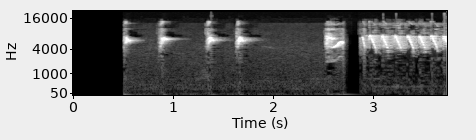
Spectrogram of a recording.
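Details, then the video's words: Canary song recorded as training material for other songbirds: four clean, high, down-slurred chirps spaced under half a second apart, one harsh burst, then a quick, high, pulsing trill. "Masteran sogon kekinian materi kenari"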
